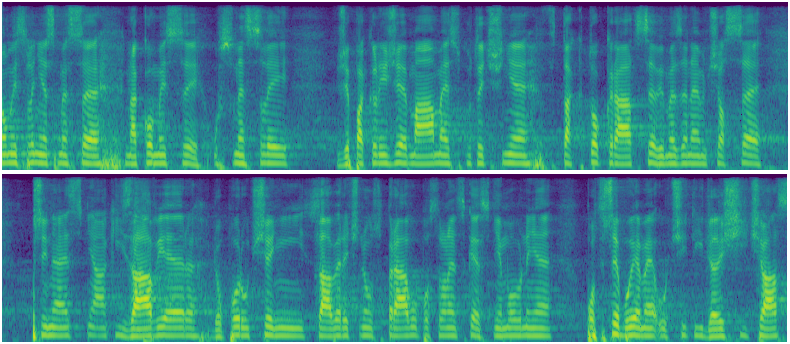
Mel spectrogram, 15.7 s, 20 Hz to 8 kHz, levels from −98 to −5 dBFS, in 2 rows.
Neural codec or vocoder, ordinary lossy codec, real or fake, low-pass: none; AAC, 48 kbps; real; 7.2 kHz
